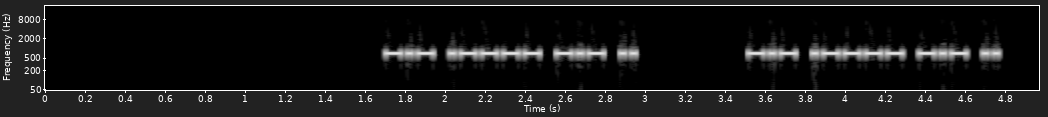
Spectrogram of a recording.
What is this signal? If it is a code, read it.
Morse code, heard as a keyed tone, about 41 wpm, 700 Hz. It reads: K1KI K1KI
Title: USA Call Signs - 4 Characters - Repeated 2x - 45wpm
